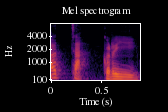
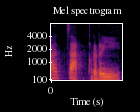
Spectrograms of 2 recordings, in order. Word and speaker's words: จักรี: นะ ออก เสียง ว่า จักรี ไม่ ได้ ออก เสียง ว่า จักรี ตาม ที่ เขียน เอา ไว้ นะ ครับ และ ข้อ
